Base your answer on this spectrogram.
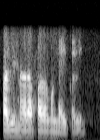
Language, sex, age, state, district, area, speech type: Telugu, male, 18-30, Telangana, Nalgonda, urban, conversation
